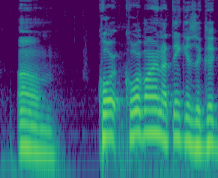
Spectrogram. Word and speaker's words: Corban: Corbin, I think, is a good guest for us. I think like the main things we kind of talk about and stuff. I think Corban is really, it's two syllables.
